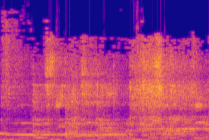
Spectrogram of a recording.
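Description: Live reggae band playing loud over a PA, with a heavy bass line and held notes on top.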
